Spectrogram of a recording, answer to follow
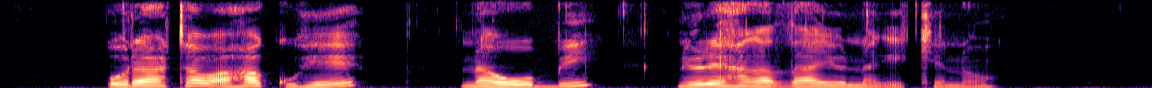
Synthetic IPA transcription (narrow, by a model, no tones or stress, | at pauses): oɾatawaɦakuɦe | naobi | neoɾɛɦaɣaðajonaɣḛkʰenɔ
